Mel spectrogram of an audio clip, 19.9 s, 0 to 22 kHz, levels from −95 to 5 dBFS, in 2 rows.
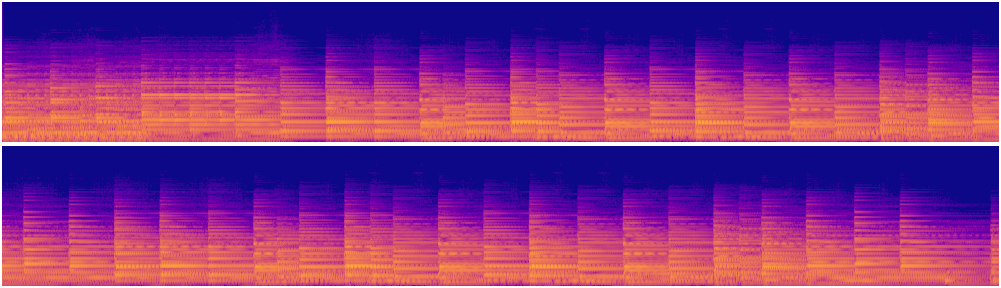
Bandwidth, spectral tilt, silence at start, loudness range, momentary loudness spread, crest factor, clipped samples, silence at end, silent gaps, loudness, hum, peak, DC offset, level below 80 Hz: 6.6 kHz; -8.5 dB/octave; 0 s; 2 LU; 4 LU; 16 dB; under 0.1%; 0 s; none; -22 LUFS; none; -6 dBFS; under 0.1%; -46 dBFS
